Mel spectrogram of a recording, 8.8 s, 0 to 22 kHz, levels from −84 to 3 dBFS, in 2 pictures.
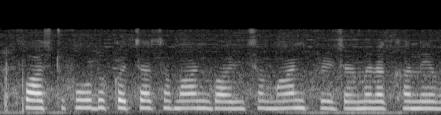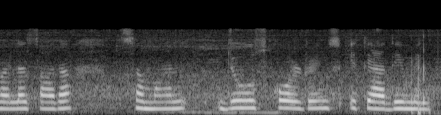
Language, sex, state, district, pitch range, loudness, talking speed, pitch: Hindi, female, Haryana, Rohtak, 235-255 Hz, -18 LUFS, 120 wpm, 245 Hz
